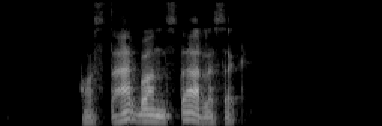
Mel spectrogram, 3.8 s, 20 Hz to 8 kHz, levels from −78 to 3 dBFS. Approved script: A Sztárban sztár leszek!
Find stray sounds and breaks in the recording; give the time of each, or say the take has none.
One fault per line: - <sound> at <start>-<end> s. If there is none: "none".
none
